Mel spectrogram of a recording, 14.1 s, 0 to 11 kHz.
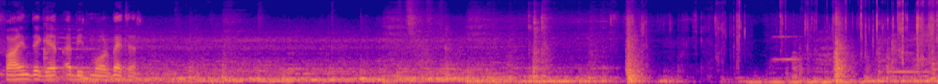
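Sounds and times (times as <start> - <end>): background music: 0.0 - 10.2.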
